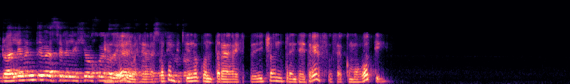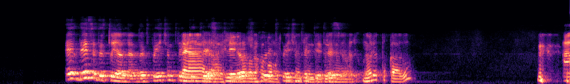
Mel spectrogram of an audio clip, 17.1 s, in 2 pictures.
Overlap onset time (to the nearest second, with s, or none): 2 s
